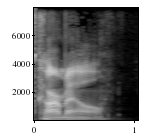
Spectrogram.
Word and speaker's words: Carmel: Like, I feel like any road trip I was going to plan for this episode would have ended up with me at Caramel by the Sea. – Wait, Carmel. – Carmel. – Right? – I don't know. – Pronouncers, you know. – It is Carmel.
